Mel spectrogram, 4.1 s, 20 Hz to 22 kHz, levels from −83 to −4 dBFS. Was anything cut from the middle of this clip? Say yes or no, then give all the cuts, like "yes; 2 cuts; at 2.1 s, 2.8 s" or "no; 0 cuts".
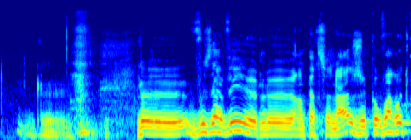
yes; 1 cut; at 1.4 s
